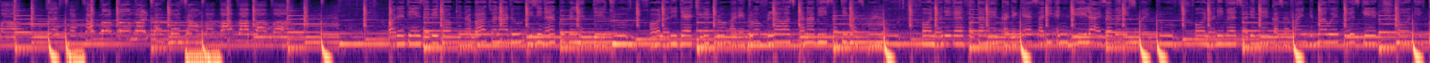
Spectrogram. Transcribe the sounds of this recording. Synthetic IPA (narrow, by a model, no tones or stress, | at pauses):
d͡ʒɛsatabɔbɔmaltatɔsãʊ̃bababababa | ɔɾet̪ĩŋsdebitɔkĩnabatwɛnaduizĩnekemẽlɛ̃ndetɾuɔlɔdidɛt͡ʃiɾetɾoʔadeɡɾoflawaskãnabisatifajsmajɾutɔlɔdiɛfɔtamekadekɛsadiʔɛ̃nd͡ʒilajsabenismajkɾufɔlɔdimesadimekasafãɪ̃ndemawetoesketɔni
